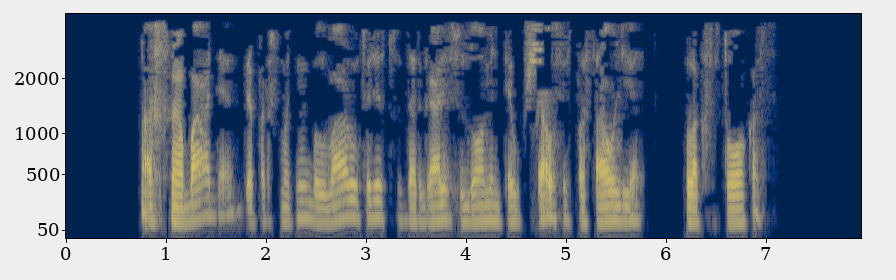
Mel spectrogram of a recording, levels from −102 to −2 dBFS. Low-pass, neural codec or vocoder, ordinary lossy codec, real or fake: 3.6 kHz; none; MP3, 16 kbps; real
